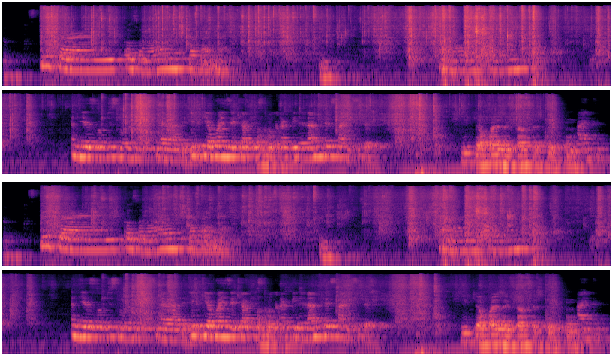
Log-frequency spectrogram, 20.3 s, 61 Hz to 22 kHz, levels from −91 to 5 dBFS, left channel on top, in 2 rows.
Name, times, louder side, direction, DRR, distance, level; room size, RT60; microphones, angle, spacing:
sound 1, 0.6-1.9 2.2-11.0 11.3-11.4 11.8-13.5 13.9-14.4 14.8-19.4, left 6 dB, 85° left, 0.7 m, -30 dB
voice 1, 0.6-3.7 7.3-8.7 11.3-16.4 19.7-20.1, left 1 dB, 25° right, -4 dB, 0.9 m, -30 dB
voice 2, 17.8-19.7, equal, 55° right, -2 dB, 1.1 m, -28 dB
5.8 x 2.2 x 2.4 m, 0.91 s
head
